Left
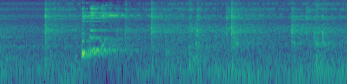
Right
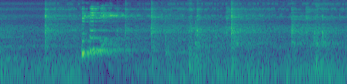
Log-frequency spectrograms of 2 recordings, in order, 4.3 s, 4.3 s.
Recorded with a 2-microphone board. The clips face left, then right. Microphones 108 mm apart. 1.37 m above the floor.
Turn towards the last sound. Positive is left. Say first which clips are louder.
# left 2 dB
turn(degrees=5)  # may be behind; listen again after turning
